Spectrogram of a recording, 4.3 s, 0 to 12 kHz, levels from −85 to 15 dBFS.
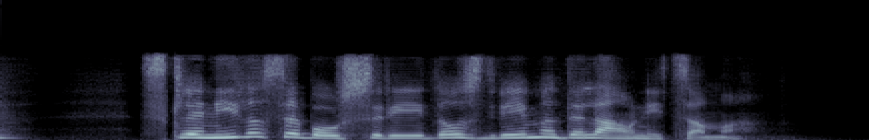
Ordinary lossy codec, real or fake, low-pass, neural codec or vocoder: AAC, 48 kbps; fake; 7.2 kHz; codec, 16 kHz, about 1 kbps, DyCAST, with the encoder's durations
